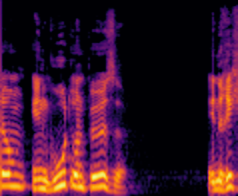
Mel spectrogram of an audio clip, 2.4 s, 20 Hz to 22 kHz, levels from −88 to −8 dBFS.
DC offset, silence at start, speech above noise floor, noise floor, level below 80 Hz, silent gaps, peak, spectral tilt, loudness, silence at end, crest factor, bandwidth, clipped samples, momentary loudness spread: under 0.1%; 0 s; 59 dB; -77 dBFS; -68 dBFS; none; -4 dBFS; -6.5 dB/octave; -19 LUFS; 0 s; 16 dB; 17 kHz; under 0.1%; 12 LU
